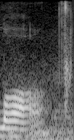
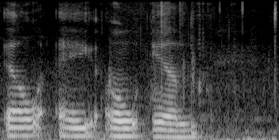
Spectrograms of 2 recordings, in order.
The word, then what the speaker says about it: Laon: So now we are in Law. That's the best pronunciation I can have. It's Laon. It's kind of like lawn, but not quite.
